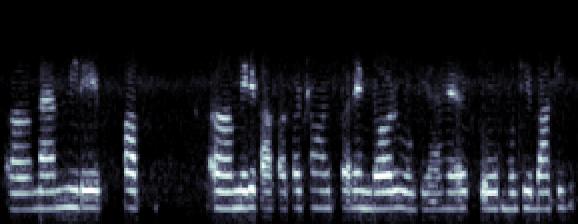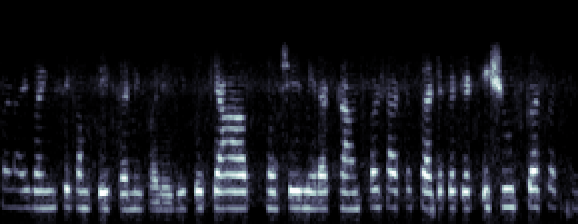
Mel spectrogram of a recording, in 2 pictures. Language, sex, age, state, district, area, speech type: Hindi, female, 18-30, Madhya Pradesh, Jabalpur, urban, conversation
